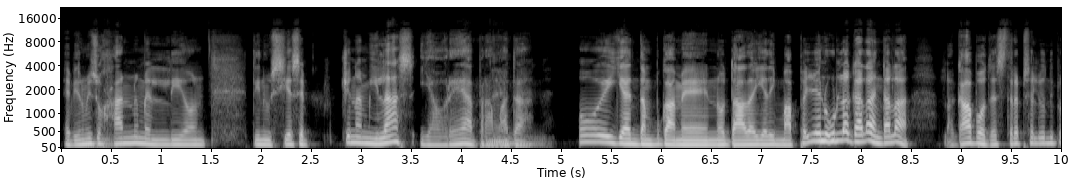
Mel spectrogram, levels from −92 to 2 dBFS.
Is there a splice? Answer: yes; 1 cut; at 2.7 s

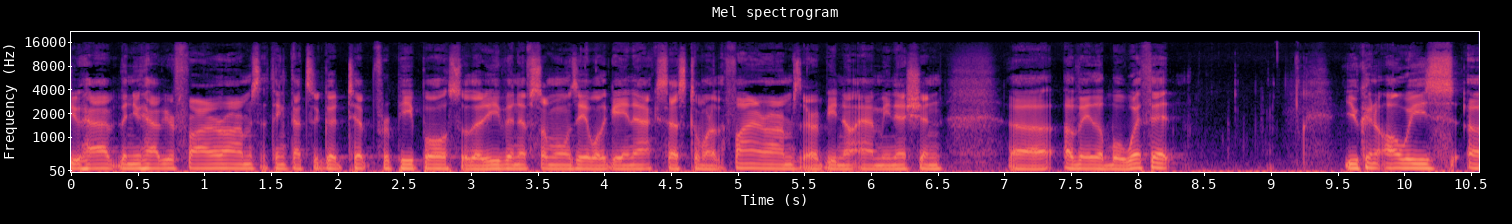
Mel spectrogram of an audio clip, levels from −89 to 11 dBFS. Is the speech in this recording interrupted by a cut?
no; 0 cuts

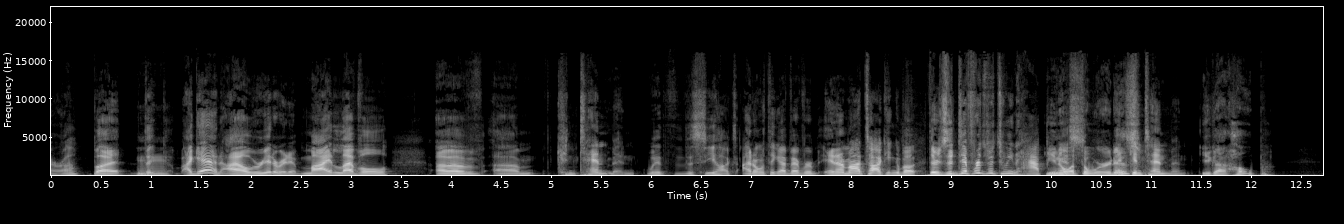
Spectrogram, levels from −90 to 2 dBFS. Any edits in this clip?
no; 0 cuts

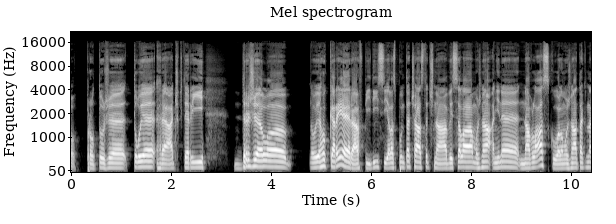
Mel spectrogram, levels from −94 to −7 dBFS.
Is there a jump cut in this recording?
no; 0 cuts

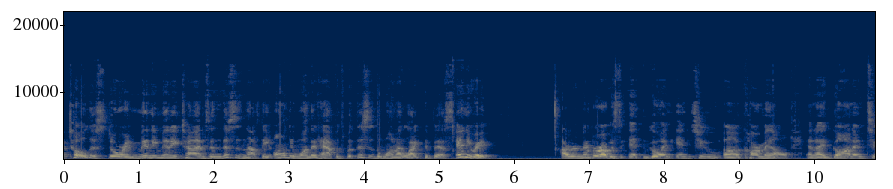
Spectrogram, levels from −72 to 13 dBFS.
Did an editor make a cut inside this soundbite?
yes; 2 cuts; at 5.2 s, 6.6 s

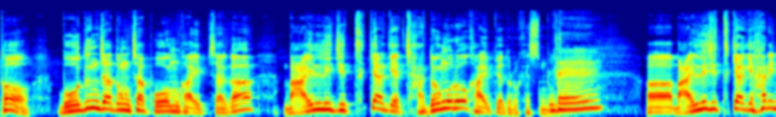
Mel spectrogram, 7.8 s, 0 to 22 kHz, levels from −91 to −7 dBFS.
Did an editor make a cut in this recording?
no; 0 cuts

